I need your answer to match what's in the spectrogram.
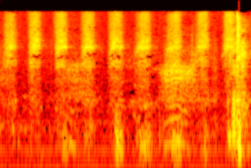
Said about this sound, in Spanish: ¿Por qué? ¡Hijo! ¿Por qué jadea?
